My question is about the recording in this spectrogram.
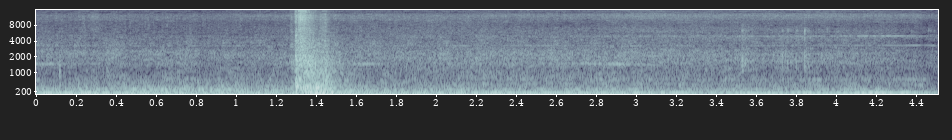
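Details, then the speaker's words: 1987 Chevy K5 Blazer 4x4, 305 V8 with TBI and manual transmission, warm, out of diagnostic mode at in-spec idle: low idle sags when the steering wheel is turned under load, then the engine stalls right out. "There it goes. Stalled right out. I say right about here is where it starts changing the load."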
